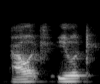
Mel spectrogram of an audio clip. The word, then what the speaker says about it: Alex: Murdoch, Elick. Yeah, but it's spelled Alex.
